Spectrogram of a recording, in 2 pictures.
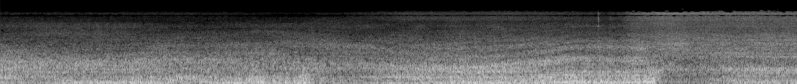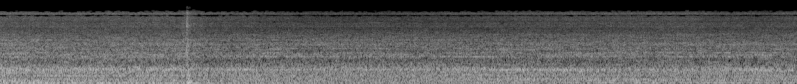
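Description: A deep, uneven rumble from the open deck of a ship, with wind on the microphone. About six and a half seconds in it changes abruptly to the steady hum of the engine room's diesel generator sets running, with several held tones.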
